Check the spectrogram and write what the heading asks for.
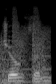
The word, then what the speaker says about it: Jotham: Jotham, I owe an apology to, because on previous episodes I called him Jotham, mispronouncing his name, and I just want to correct that. It is Jotham.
